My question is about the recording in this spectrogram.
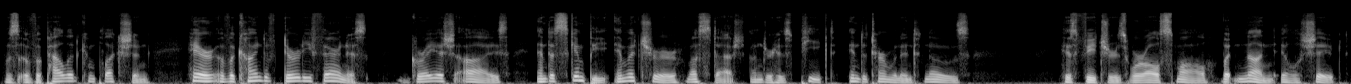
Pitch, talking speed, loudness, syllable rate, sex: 115 Hz, 150 wpm, -19 LUFS, 5.1 syllables/s, male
